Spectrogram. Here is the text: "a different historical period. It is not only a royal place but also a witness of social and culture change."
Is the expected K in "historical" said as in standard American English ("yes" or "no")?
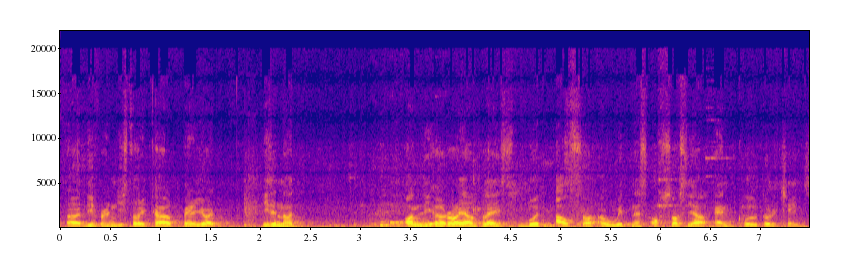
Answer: yes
